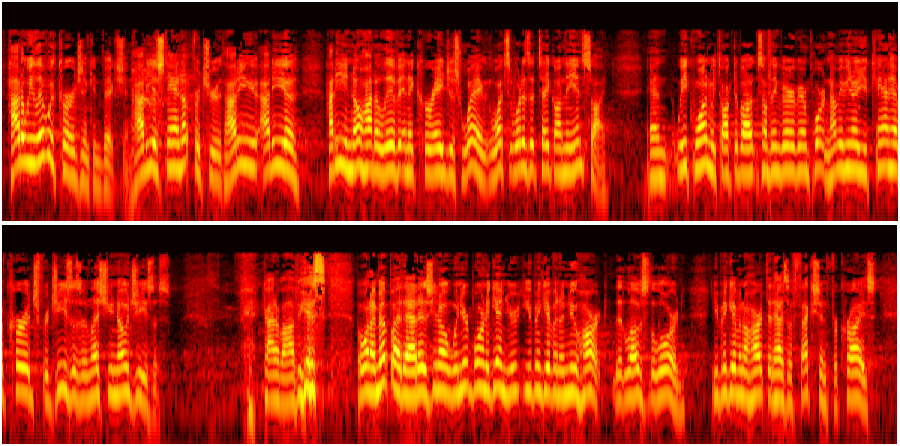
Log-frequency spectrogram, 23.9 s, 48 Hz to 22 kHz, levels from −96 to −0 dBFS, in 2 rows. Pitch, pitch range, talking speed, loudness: 195 Hz, 180-215 Hz, 255 wpm, -30 LUFS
